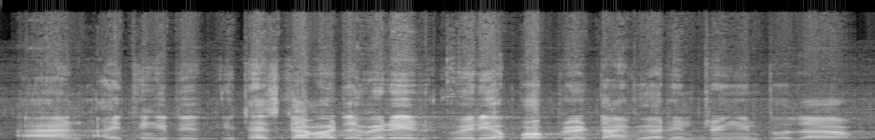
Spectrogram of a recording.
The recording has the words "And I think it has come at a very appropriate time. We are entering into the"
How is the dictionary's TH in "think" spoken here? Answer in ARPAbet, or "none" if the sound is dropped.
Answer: T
